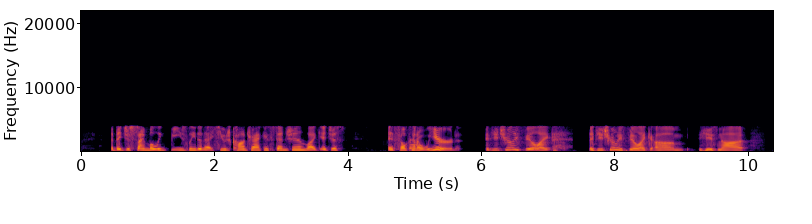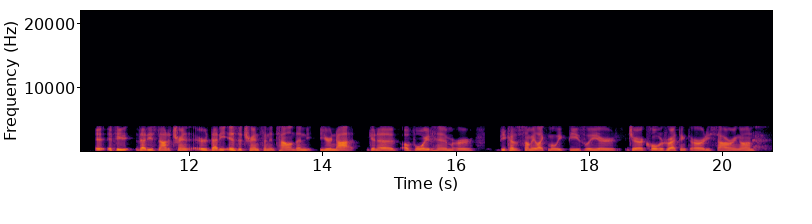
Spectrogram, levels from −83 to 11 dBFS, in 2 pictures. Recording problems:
high frequencies cut off; severe; nothing above 4 kHz

